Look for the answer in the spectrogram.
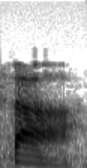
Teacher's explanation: The top of the tongue and the inner edge of the upper teeth.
